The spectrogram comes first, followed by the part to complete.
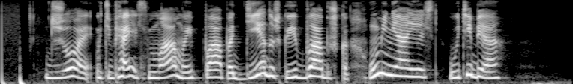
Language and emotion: Russian, positive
